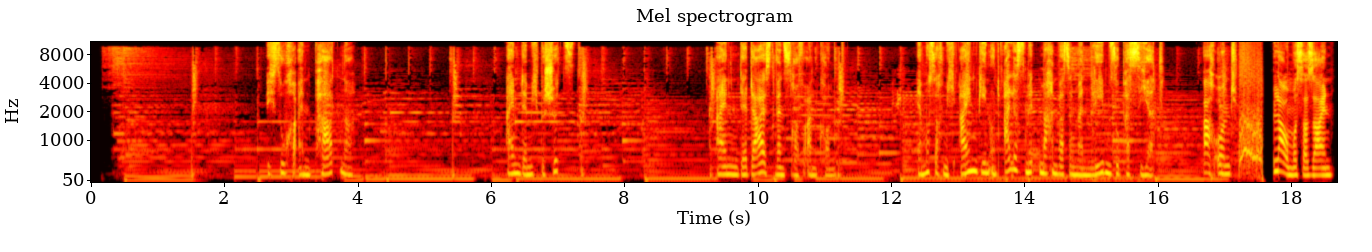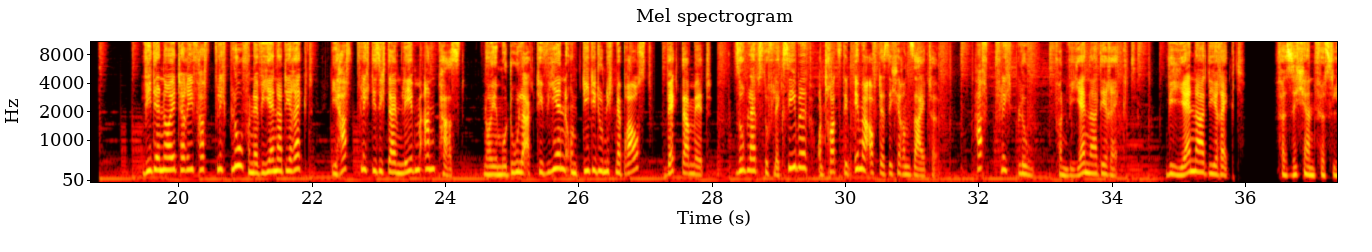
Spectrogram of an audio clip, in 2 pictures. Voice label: Werbung Versicherung

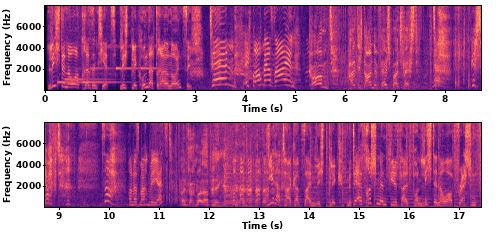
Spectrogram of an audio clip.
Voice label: DEUTSCH MALE Werbung Rollen Mineralquellen Fresh n fruity; Lichtenauer; LOFT VOICES

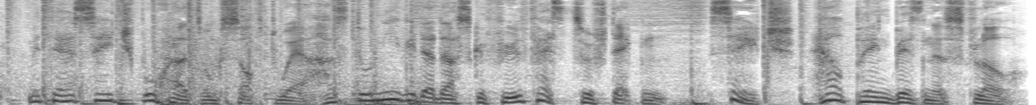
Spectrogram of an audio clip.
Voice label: Werbung

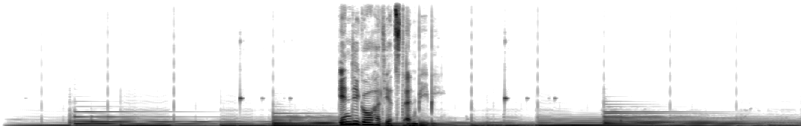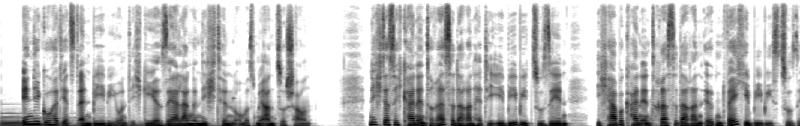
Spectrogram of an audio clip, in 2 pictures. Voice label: Hörbuch; Nicht mein Ding; Indigos Baby

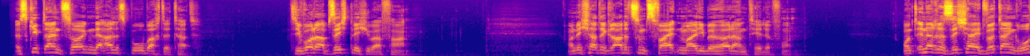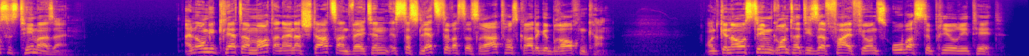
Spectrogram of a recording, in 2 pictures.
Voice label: Synchro; Revier

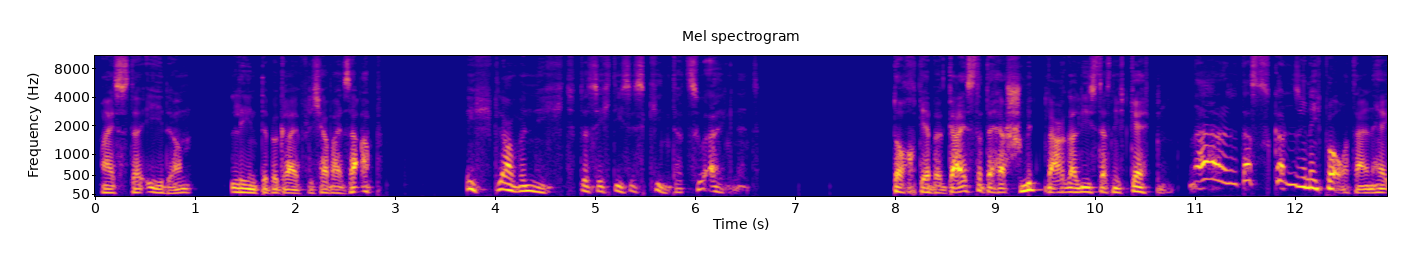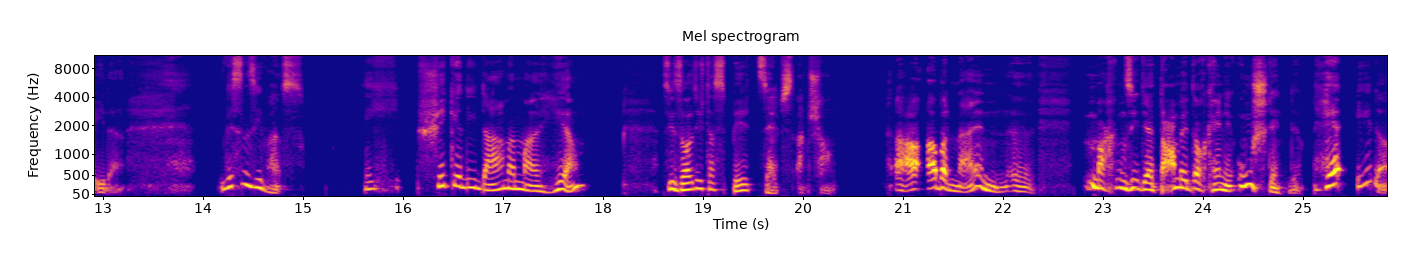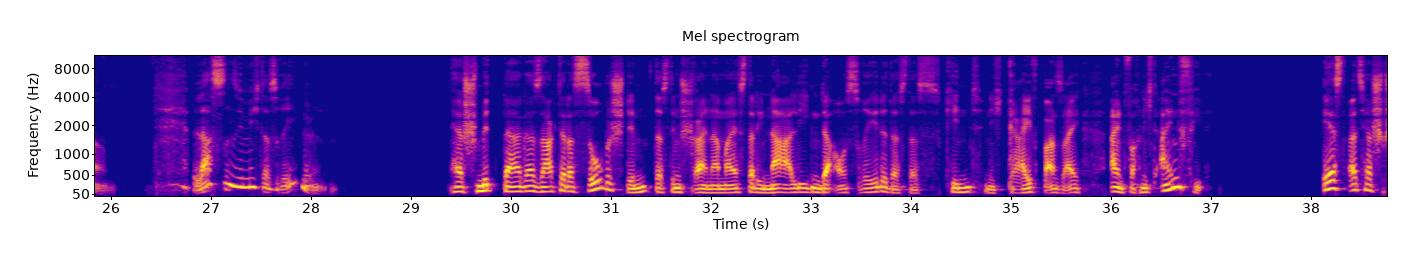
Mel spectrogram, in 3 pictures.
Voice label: hoerbuch sprechprobe; pumuckl

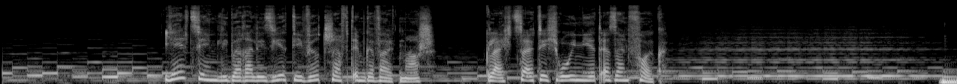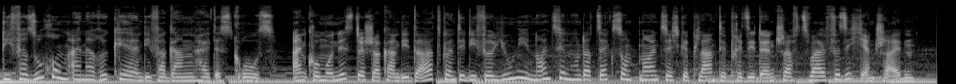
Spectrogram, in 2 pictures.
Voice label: Doku; Kreml; LOFT VOICES

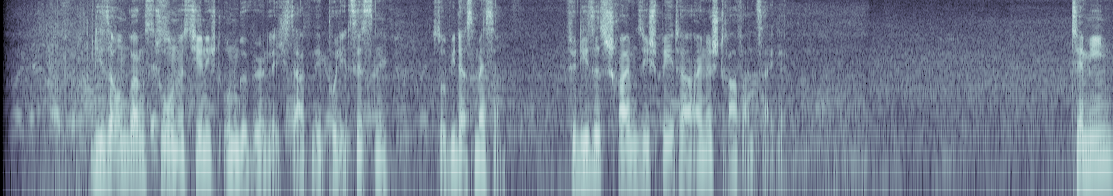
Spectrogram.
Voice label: Sprecher Reportage

